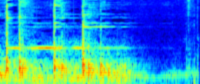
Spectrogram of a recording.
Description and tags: puodel ritmas
tea mug spinning
mug, spinning, tea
